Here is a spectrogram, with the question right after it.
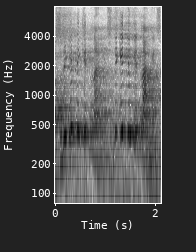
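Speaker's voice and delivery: high, soft mock whimper; mock weepy. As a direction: imitate someone tearing up easily, high and soft. Meniru orang gampang menangis. (pura-pura merengek mau menangis)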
